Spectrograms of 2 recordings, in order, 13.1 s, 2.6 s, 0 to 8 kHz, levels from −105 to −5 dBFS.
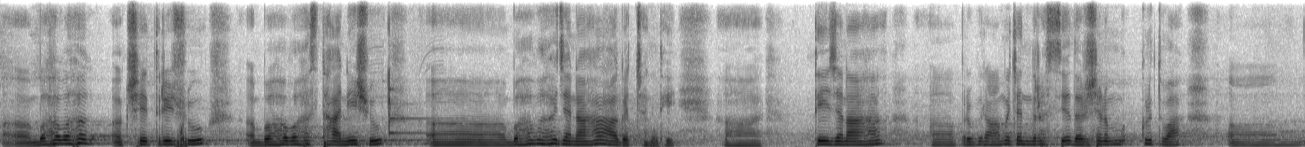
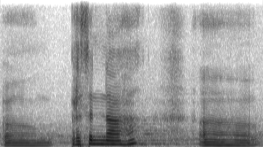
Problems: none marked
